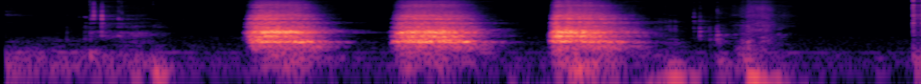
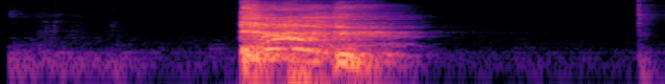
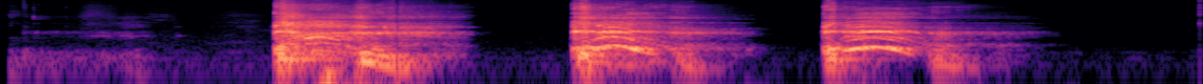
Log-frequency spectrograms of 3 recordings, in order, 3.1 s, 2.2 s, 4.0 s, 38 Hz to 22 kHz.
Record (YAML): exhalation_length: 3.1 s
exhalation_amplitude: 31073
exhalation_signal_mean_std_ratio: 0.41
cough_length: 2.2 s
cough_amplitude: 32768
cough_signal_mean_std_ratio: 0.37
three_cough_length: 4.0 s
three_cough_amplitude: 32679
three_cough_signal_mean_std_ratio: 0.46
survey_phase: beta (2021-08-13 to 2022-03-07)
age: 18-44
gender: Male
wearing_mask: 'No'
symptom_none: true
smoker_status: Never smoked
respiratory_condition_asthma: false
respiratory_condition_other: false
recruitment_source: REACT
submission_delay: 1 day
covid_test_result: Negative
covid_test_method: RT-qPCR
